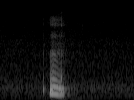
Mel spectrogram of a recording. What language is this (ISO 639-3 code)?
eng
